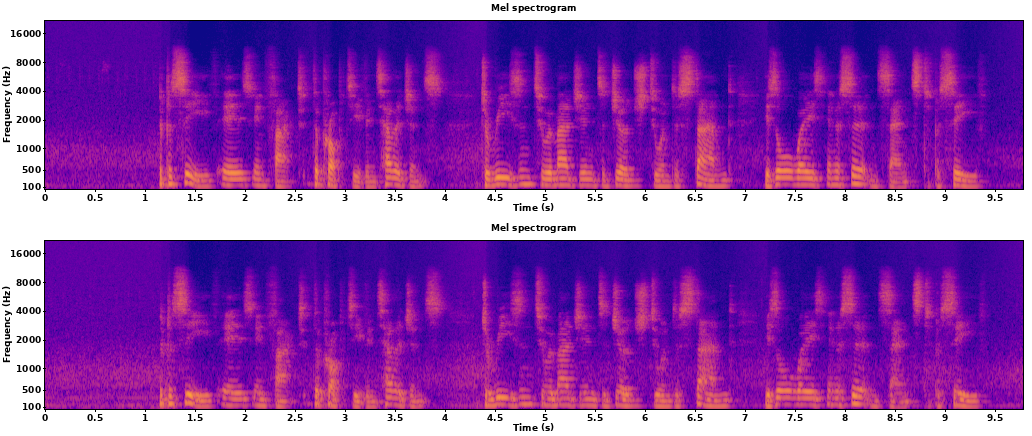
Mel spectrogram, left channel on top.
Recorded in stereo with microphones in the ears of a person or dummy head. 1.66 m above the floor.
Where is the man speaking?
60° left (ahead or behind), 0.5 m.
